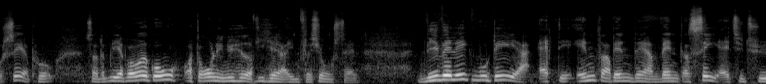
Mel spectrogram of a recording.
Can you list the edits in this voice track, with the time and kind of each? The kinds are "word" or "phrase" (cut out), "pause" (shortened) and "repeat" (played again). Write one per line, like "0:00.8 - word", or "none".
0:02.5 - phrase
0:06.1 - word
